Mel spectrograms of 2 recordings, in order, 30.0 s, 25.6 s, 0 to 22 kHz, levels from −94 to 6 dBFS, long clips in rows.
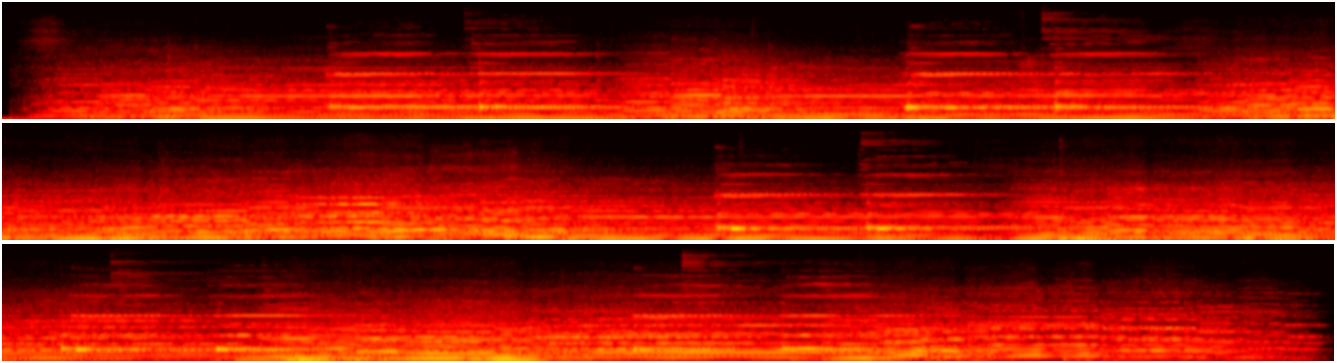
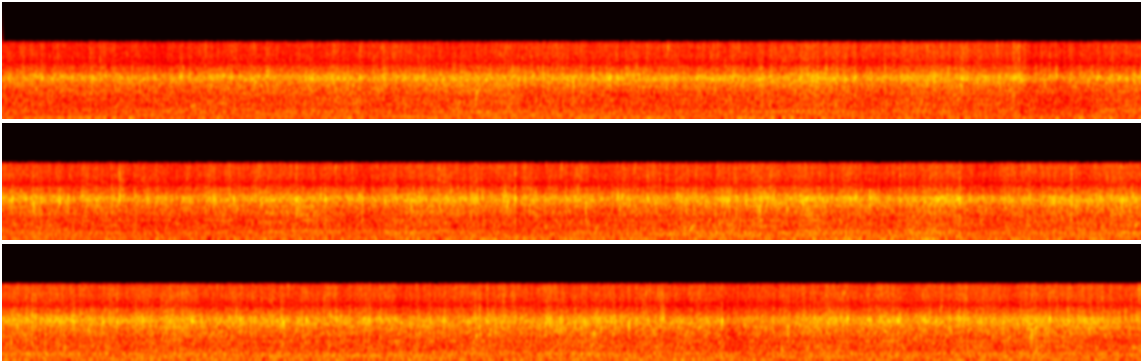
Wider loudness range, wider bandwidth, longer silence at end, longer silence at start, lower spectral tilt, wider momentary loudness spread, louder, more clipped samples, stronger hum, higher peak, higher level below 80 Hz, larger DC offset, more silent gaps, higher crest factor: about the same, 4 LU vs 2 LU; first, 15.5 kHz vs 5.4 kHz; about the same, 0.1 s vs 0 s; about the same, 0 s vs 0 s; first, -8 dB/octave vs -3 dB/octave; first, 9 LU vs 3 LU; second, -37 LUFS vs -24 LUFS; neither; neither; second, -20 dBFS vs -6 dBFS; second, -50 dBFS vs -44 dBFS; second, under 0.1% vs 0.1%; neither; about the same, 16 dB vs 20 dB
